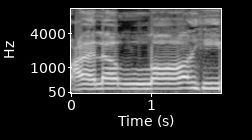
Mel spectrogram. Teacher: এই লামকে ল অর্থাৎ মোটা করে পড়তে হবে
